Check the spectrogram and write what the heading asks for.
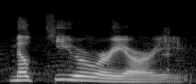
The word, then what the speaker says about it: Melchiorri: Melchiorri.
